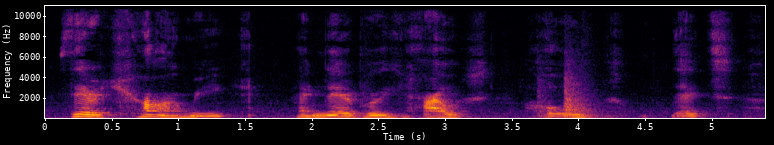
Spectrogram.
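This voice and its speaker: Over noticeable background noise, a woman with a very deep, low pitch talks at a very slow pace with ordinary pitch variation. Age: 90s. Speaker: grandmother giving advice. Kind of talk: casual interview answer.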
